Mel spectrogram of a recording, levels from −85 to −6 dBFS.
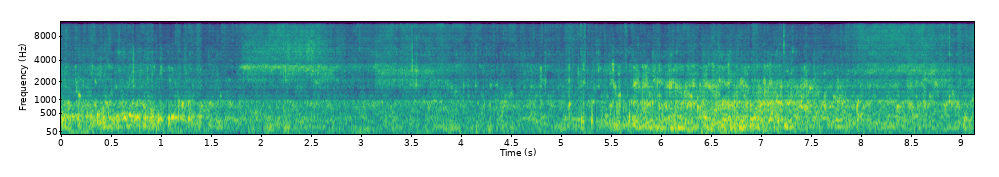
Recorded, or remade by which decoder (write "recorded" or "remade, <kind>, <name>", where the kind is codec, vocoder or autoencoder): remade, codec, HILCodec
